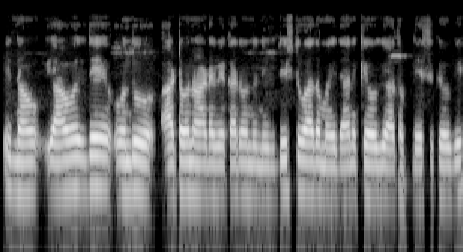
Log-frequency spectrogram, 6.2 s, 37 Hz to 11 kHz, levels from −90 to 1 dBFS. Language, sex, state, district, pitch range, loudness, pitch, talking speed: Kannada, male, Karnataka, Bijapur, 135-145 Hz, -16 LUFS, 140 Hz, 145 wpm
